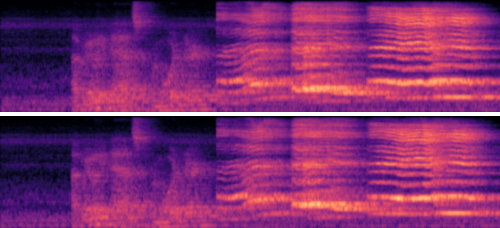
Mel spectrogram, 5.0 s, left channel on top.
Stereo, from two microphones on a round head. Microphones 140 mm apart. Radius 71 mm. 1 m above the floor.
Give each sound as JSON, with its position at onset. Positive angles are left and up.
{"t": 0.7, "sound": "a man speaking", "side_deg": -30, "distance_m": 1.1}
{"t": 2.2, "sound": "a baby crying", "side_deg": 10, "distance_m": 0.5}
